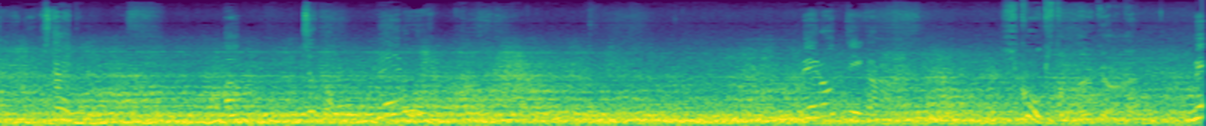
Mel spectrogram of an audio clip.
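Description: An airplane flying overhead: a loud, steady low drone.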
